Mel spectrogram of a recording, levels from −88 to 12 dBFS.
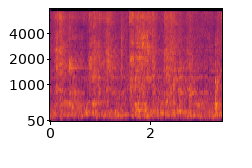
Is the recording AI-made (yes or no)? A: yes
